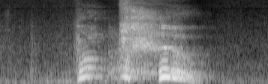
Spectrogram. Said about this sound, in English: I gotta sneeze.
